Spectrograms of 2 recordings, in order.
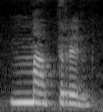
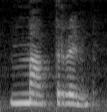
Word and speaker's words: Madryn: En galés, Porth Madryn. Madryn. 2 sílabas, la primera con la énfasis. O la penúltima con la énfasis.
